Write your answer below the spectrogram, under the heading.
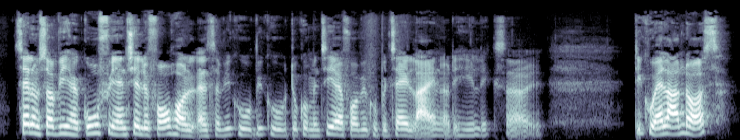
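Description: At a very fast pace, a woman speaks at medium pitch with ordinary pitch variation and big swings in loudness. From Denmark, Fænø. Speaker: voter. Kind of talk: interview. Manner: hesitant.

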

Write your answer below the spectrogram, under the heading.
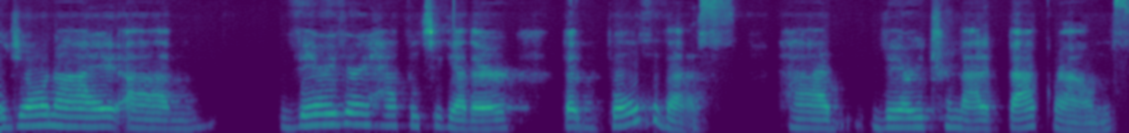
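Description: At a fairly slow pace, a woman speaks in a normal speaking voice at a medium pitch with ordinary pitch variation. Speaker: author. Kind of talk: interview.

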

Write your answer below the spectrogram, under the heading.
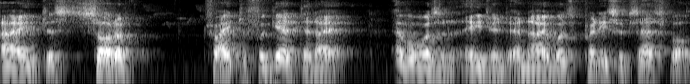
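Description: Here a man speaks at a medium pitch. Noticeable background noise sits behind him. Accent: German. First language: German. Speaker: former spy. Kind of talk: interview.

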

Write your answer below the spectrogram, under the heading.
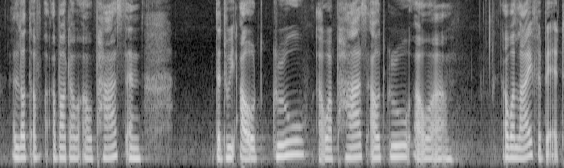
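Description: At a very slow pace, a woman speaks at a medium pitch. Her intonation is monotone and flat. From Austria. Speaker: home organizing consultant. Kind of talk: casual interview. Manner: halting.

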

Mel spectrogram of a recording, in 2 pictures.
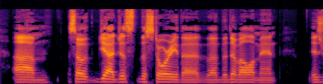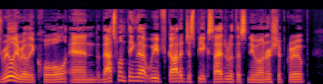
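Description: A plain, everyday voice: a man at medium pitch, moderate pace and ordinary pitch variation against a quiet background. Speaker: podcast host. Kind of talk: casual chat.

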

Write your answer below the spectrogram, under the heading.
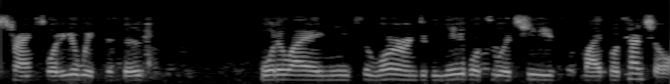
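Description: At a moderate pace, a woman speaks in a fairly low pitch. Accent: American. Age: 60s. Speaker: golf instructor and pro golfer. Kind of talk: interview. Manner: animated.

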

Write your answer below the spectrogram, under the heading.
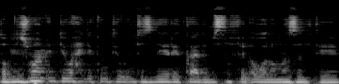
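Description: A man speaks at a fairly quick pace. His voice is somewhat breathy and fairly low in pitch. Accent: Palestinian. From Palestine. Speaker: podcast host. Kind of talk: interview conversation.

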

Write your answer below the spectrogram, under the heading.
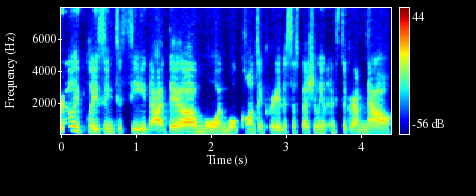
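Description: Monotone and flat in intonation, a woman speaks at a fairly quick pace. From Malaysia. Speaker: podcast co-host. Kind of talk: casual discussion.

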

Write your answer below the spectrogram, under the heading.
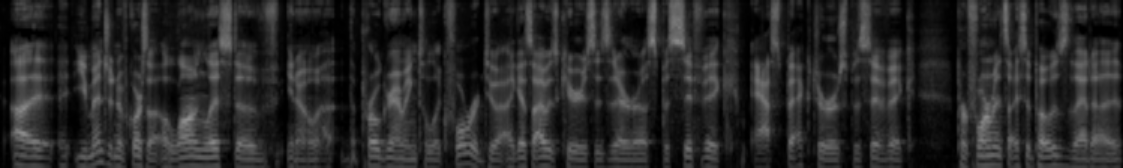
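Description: A man speaks in a normal speaking voice at medium pitch and a moderate pace, with fairly even intonation, on a very clean recording with a silent background. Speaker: newspaper podcast host. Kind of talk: interview. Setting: studio.

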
